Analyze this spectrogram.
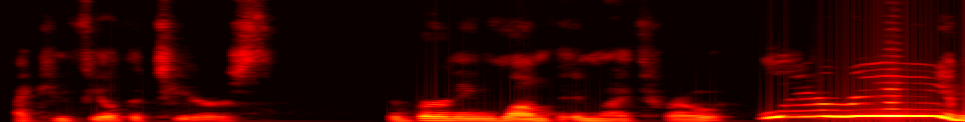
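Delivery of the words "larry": very high, loud scream of a name; long high loud shriek. A narrator's reading. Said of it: "Missus Green screams again".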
